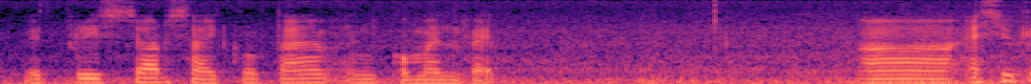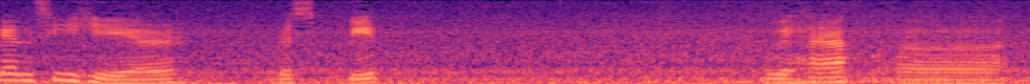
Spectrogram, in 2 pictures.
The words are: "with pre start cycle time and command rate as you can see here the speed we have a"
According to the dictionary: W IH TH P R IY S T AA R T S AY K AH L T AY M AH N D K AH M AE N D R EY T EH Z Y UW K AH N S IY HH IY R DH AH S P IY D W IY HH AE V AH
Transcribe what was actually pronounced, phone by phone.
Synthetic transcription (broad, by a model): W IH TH P R IY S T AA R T S AY K AH L T AY M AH N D K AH M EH N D R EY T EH S Y UW K AH N S IY HH IY R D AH S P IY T W IY HH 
